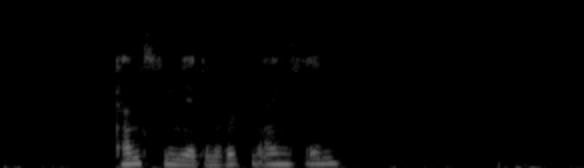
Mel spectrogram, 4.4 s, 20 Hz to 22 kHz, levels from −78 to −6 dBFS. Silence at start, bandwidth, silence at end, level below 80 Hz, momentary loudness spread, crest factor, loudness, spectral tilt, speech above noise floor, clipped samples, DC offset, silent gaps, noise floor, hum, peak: 0.05 s; 16.5 kHz; 0 s; -78 dBFS; 9 LU; 22 dB; -53 LUFS; -5.5 dB/octave; 25 dB; under 0.1%; under 0.1%; none; -77 dBFS; none; -34 dBFS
